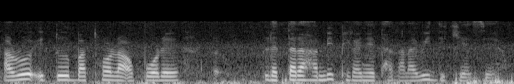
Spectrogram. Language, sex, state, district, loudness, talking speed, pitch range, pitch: Nagamese, female, Nagaland, Dimapur, -17 LUFS, 185 wpm, 185-205 Hz, 195 Hz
